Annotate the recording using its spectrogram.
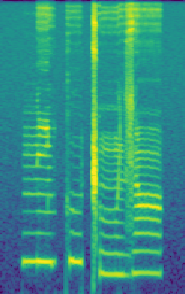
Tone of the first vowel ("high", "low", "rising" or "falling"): high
